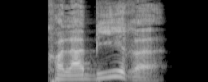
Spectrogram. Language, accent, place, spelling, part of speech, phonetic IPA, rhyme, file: German, Germany, Berlin, kollabiere, verb, [ˌkɔlaˈbiːʁə], -iːʁə, De-kollabiere.ogg
- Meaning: inflection of kollabieren: 1. first-person singular present 2. singular imperative 3. first/third-person singular subjunctive I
